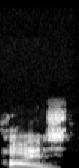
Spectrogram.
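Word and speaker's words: παῖς: So apparently the original text used the word in Greek, I believe it's pronounced pies.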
